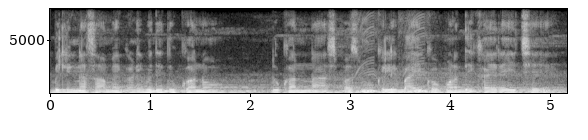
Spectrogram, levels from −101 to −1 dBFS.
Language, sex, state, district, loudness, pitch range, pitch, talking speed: Gujarati, male, Gujarat, Valsad, -15 LUFS, 115-120 Hz, 120 Hz, 160 wpm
